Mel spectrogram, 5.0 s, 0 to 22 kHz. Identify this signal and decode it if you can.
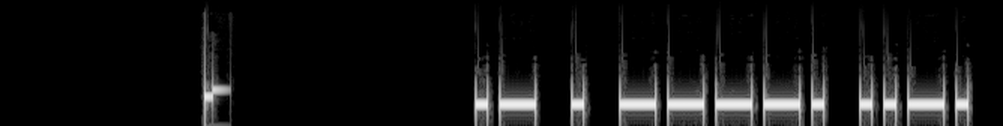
Morse code, heard as a keyed tone, about 20 wpm, 700 Hz. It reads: AE9F
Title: NA SOTA Chaser Callsigns 20wpm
